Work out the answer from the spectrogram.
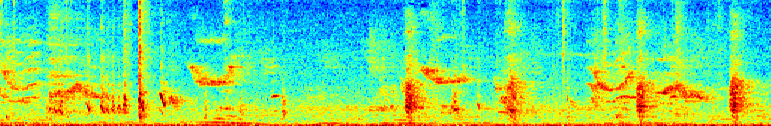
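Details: Chinese hwamei, a three-month-old bird, singing in short bursts of sharp chirps and quick slurred notes, some rising, over a steady low mechanical hum.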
